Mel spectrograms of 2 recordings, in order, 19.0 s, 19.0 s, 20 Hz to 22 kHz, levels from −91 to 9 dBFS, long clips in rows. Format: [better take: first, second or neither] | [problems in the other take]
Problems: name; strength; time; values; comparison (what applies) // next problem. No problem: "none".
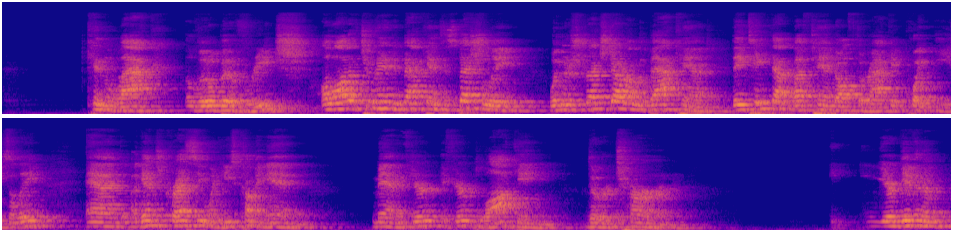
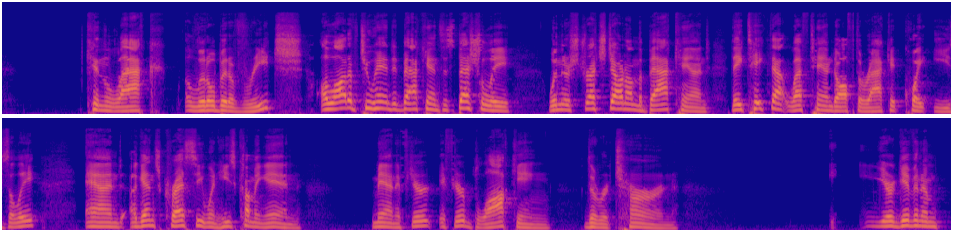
second | room echo; noticeable; dies away in 0.6 s // off-mic speech; far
